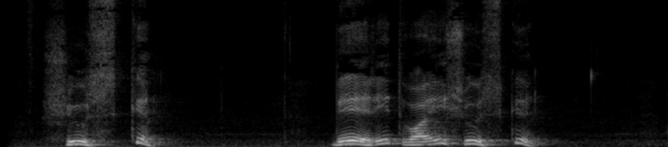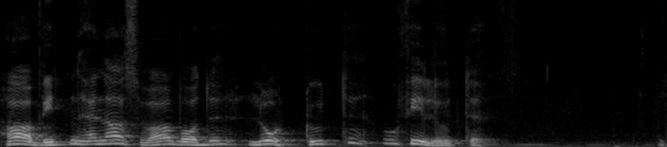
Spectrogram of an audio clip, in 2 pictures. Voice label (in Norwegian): sjuske, Numedalsmål; Substantiv hokjønn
